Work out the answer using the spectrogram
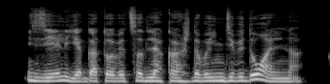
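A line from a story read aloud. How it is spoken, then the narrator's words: Snorting. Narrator (Russian): хмыкнул Фрост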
